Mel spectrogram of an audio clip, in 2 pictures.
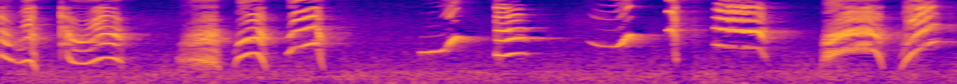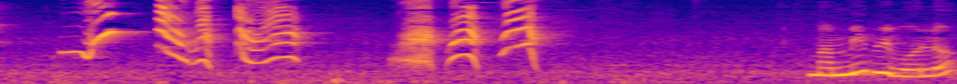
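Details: Pet Indian ringneck parakeet kept indoors, giving short, sharp squawks and rising-falling screechy notes in irregular bursts of two or three. After a quiet gap, a woman's voice speaks at the end.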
